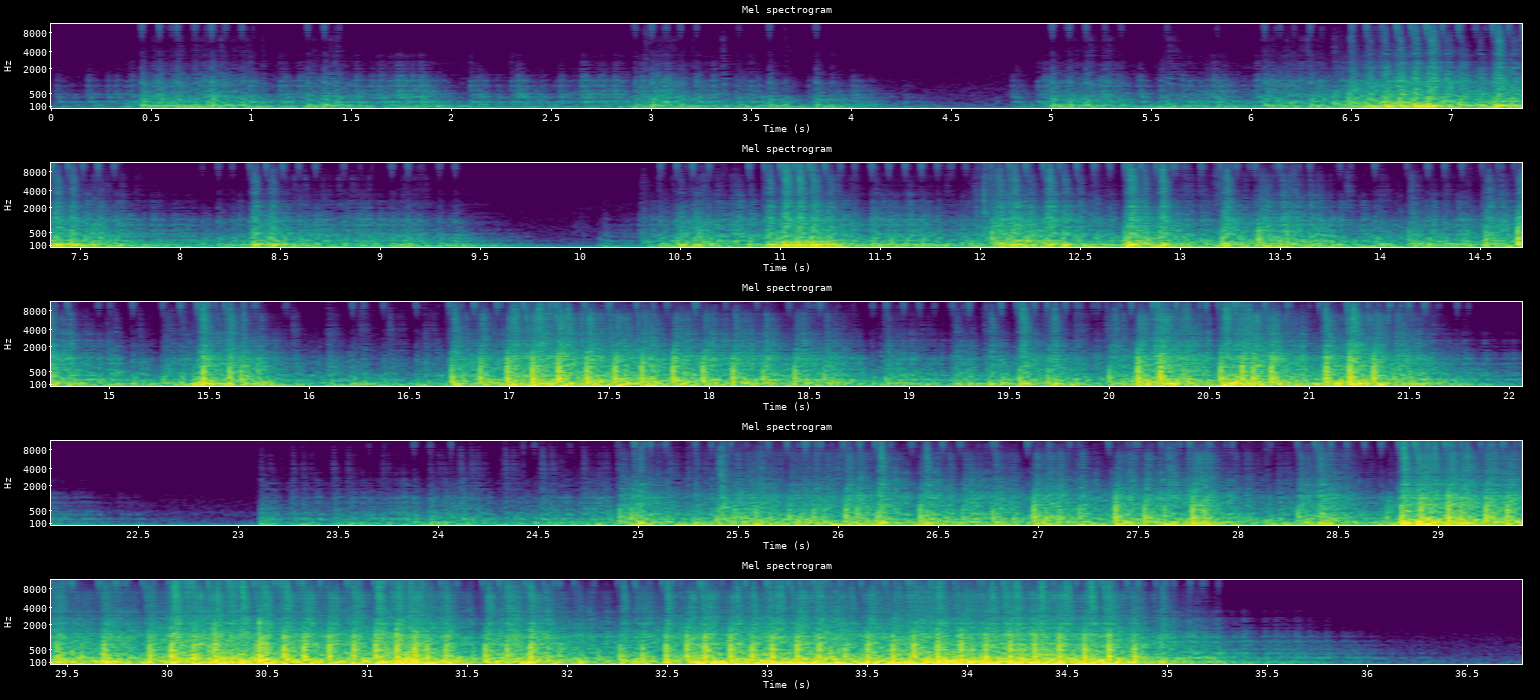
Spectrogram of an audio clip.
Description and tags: Earthquake with noisy glass and windows
window, jordb, glass, vning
